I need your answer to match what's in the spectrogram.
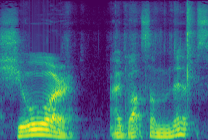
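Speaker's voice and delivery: very slow sarcastic drawl, sure stretched out. Answering an offer to do shots later: sarcastic tone. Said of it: "You sound so sarcastic".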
